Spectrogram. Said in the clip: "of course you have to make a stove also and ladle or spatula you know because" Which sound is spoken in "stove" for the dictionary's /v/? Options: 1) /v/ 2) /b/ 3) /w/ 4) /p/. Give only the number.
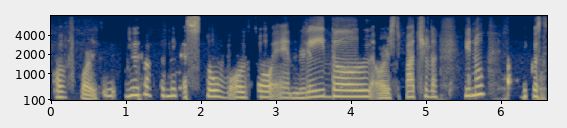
1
